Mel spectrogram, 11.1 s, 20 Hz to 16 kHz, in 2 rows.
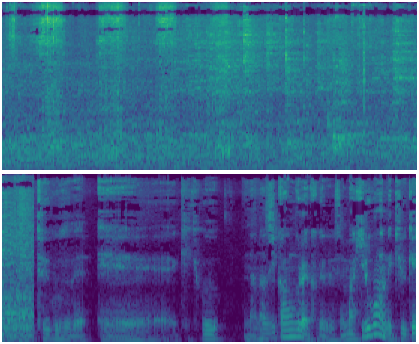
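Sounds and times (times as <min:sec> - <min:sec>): person slurping noodles: 0:00.0 - 0:03.4.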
